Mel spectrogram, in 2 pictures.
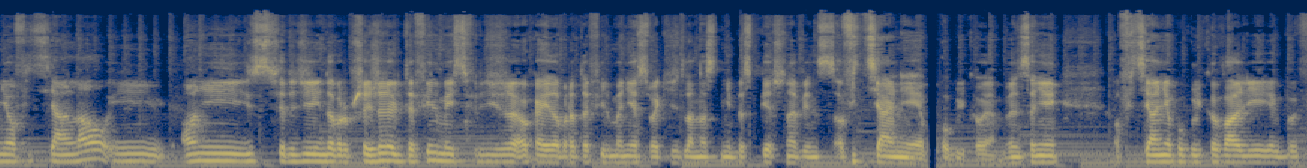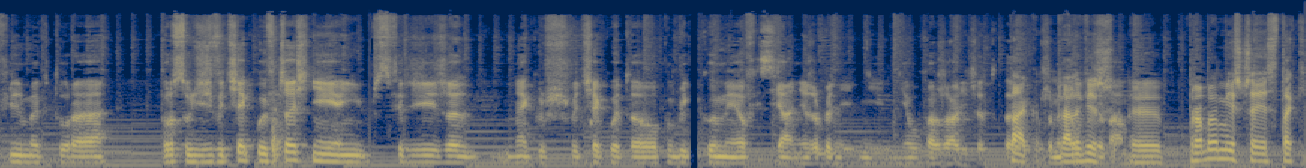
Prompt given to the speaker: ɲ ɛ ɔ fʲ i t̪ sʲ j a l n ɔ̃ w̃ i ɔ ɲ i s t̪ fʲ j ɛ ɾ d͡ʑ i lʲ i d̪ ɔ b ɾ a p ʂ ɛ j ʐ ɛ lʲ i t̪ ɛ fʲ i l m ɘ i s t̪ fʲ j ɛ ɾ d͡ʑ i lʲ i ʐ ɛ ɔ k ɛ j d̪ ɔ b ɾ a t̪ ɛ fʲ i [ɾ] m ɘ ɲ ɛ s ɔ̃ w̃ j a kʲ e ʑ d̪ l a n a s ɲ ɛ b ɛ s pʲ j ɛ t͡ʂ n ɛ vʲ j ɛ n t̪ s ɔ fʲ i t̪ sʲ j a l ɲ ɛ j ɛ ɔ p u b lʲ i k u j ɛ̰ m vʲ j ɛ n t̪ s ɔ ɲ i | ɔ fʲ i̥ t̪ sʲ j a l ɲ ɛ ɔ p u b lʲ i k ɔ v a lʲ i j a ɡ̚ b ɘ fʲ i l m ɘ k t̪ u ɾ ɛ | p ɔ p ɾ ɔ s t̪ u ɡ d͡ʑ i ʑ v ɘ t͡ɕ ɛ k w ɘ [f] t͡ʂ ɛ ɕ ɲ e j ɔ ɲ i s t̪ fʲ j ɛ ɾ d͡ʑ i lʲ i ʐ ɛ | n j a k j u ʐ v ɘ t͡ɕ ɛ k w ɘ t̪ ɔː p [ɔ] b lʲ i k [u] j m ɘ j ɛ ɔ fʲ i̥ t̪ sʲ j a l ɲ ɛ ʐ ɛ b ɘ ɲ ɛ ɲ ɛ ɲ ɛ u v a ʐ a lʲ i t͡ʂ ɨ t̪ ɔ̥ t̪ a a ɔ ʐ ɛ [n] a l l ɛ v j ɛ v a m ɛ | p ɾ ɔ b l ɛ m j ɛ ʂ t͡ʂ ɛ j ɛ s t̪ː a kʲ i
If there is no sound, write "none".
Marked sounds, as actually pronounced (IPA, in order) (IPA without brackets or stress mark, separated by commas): l, f, u, u, m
